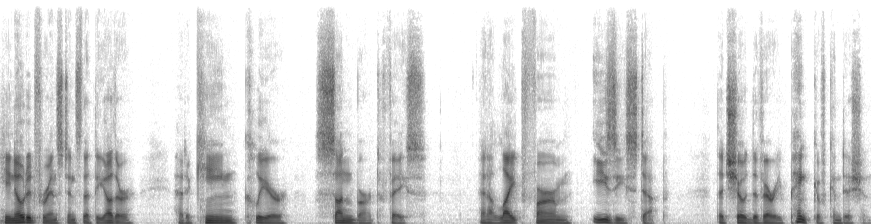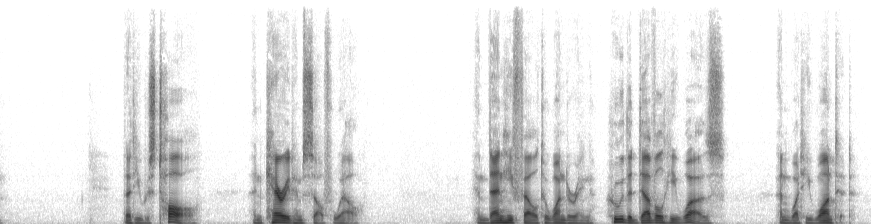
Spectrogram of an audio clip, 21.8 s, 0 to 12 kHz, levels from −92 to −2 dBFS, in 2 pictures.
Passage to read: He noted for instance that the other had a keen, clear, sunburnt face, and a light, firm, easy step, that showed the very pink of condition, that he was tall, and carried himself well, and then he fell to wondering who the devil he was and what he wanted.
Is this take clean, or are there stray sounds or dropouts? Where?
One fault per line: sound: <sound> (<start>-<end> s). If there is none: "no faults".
no faults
